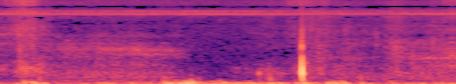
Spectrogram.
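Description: Low rumble on the microphone with soft rustling steps through tall grass, and one short sharp click about one and a half seconds in.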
